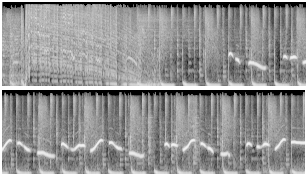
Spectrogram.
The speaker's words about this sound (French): Ah, je fais bien le sifflet.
